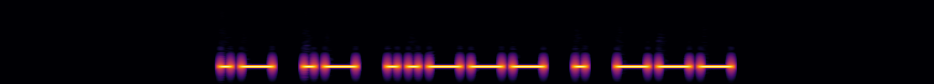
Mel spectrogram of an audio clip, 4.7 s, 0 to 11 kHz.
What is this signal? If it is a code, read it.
Morse code, heard as a keyed tone, about 23 wpm, 700 Hz. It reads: AA2EO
